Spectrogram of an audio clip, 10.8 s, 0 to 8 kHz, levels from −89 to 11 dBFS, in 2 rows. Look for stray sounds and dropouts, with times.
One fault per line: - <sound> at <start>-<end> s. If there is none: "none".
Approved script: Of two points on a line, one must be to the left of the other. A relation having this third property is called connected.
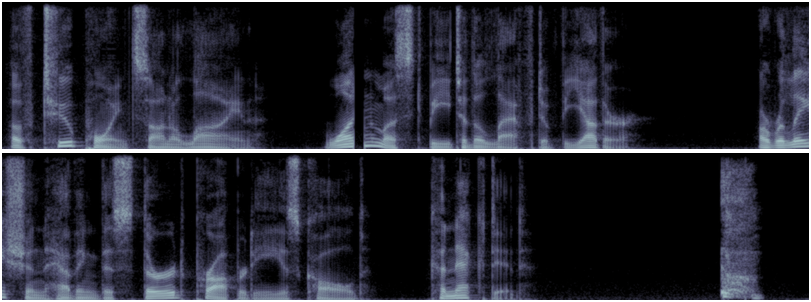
- dropout at 2.3-2.4 s
- cough at 10.2-10.5 s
